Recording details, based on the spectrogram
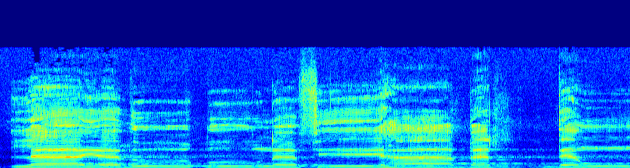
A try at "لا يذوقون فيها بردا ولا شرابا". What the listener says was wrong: لا تسكت خلي الصوت يمشي leave the sound passing بردا بردا و ولا شرابا ولا شرابا شرابا ولا شرابا ولا شرابا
